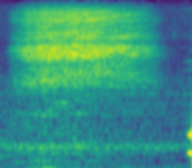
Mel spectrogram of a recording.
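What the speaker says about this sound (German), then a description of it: "Wir atmen gemeinsam ein" Soft, airy breathing in during a yoga exercise for shoulder and neck relaxation, one long, faint, hissing inhale lasting about a second and a half before it fades.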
